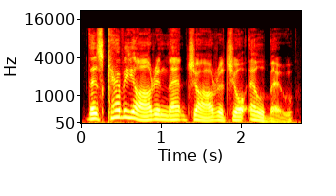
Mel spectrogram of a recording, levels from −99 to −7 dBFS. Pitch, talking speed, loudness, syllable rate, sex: 145 Hz, 175 wpm, -16 LUFS, 4.9 syllables/s, male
